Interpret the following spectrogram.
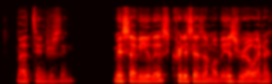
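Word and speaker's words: Avilés: I'll tell you how it's pronounced. Let me see here. Oh, yeah, Aviles. For sure, for sure. ¿Dónde es? Where's her family from? Oh, wow. Yeah. It's Aviles.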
